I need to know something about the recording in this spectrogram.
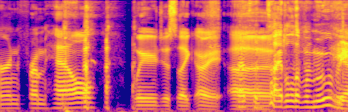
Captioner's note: chuckles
